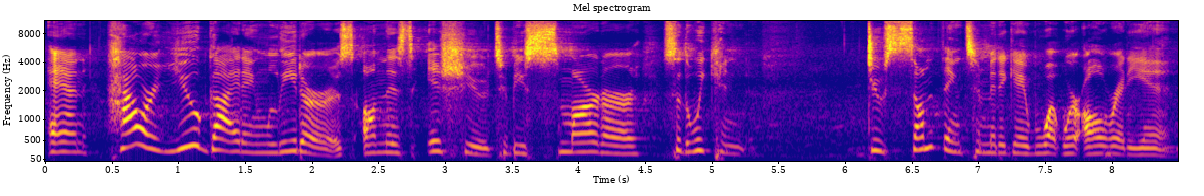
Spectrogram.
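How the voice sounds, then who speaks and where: A woman moderating a conference panel, talking to the crowd in an energetic, emphatic way. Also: mid-range voice, normal speed, slight background noise. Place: stage at an advertising festival.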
